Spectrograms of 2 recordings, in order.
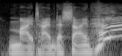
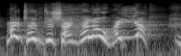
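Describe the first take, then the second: First: It is said in his normal voice. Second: It is said in a Miss Piggy voice.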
